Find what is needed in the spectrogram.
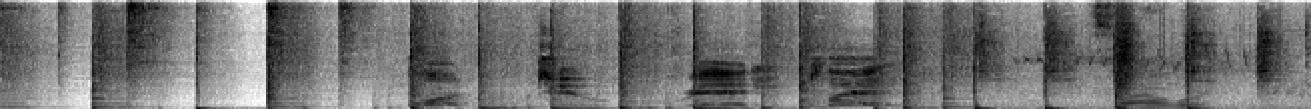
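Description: Rap-style backing track: a drum-kit beat of kick, snare and hi-hat in a steady rhythm, with swooping pitched sounds over it.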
